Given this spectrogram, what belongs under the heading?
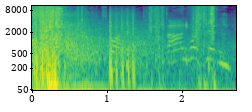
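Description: Automatic gunfire in a PS4 shooter game, loud rapid bursts up front followed by more scattered shots and game effects, with a voice talking over it.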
